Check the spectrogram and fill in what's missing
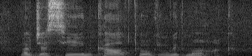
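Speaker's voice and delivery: British pronunciation throughout. Showing how a British speaker would pronounce a sentence, in British accent. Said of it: "So that's how uh, a British would pronounce it".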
